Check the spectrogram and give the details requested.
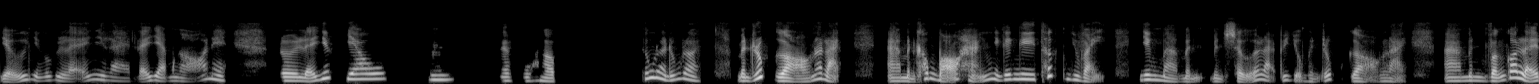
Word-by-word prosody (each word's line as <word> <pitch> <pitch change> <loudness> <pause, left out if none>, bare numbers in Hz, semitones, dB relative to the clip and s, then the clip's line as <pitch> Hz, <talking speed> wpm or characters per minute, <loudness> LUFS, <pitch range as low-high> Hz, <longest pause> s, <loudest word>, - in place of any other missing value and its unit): giữ 200 - -1
những 170 - -6
cái 185 - -6
buổi 175 - -3
lễ 145 +7 -7
như 215 -2 -5
là 160 -5 -11
lễ - - -2
dạm 185 - -1
ngõ 150 +9 -8
nè, 215 -5 -1 0.6
rồi 175 -1 +5
lễ 160 +1 +3
rước 290 +2 +3
dâu. 250 +1 +3 0.5
Ừm. 215 - +2 0.6
Là 175 0 -3
phù 165 - -8
hợp! 150 - +2 0.9
Đúng 310 +3 +5
rồi, 265 -8 +4
đúng 205 +6 -1
rồi, 225 -7 +1 0.4
mình 170 -1 +3
rút 320 - +7
gọn 155 -1 +6
nó 260 +3 +2
lại. - - +2 0.4
À, 155 0 0
mình 155 - 0
không 260 -2 +1
bỏ - - +6
hẳn 215 +6 -1
những 215 -5 0
cái 225 +1 +4
nghi 240 -1 +4
thức 385 +1 +2
như 220 -3 -1
vậy, - - -2 0.3
nhưng 215 -1 +2
mà 155 -7 -2
mình 130 0 -7
mình 140 -3 -7
sửa 205 - 0
lại, 225 - -3
ví 195 - -4
dụ - - -3
mình 140 -2 -11
rút 225 - -1
gọn 150 0 -3
lại, 145 - -7 0.3
à, 165 +1 -1
mình 175 0 -2
vẫn 165 +3 +3
có 310 - +7
lễ 230 - +7
190 Hz, 220 wpm, -24 LUFS, 160-235 Hz, 0.9 s, rút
